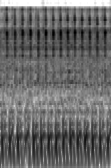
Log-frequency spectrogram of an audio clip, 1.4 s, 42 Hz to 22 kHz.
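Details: Italika Vento 250 motorcycle engine (same engine as the Revelia), brought in with a noise and a seized engine, idling with a deep regular knock on each beat; mechanic first suspected the timing chain or tensioner, teardown found a damaged crankshaft/connecting rod bearing.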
